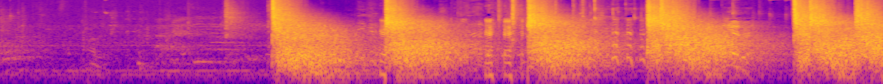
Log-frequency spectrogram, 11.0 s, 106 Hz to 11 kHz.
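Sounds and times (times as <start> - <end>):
echoing gunshots: 3.4 - 5.8, 6.5 - 11.0.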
